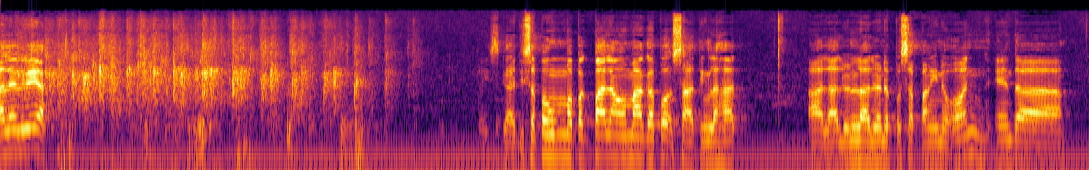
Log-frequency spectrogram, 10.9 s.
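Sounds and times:
speech: 0:00.0 - 0:00.8, 0:01.4 - 0:02.3, 0:04.9 - 0:07.5, 0:08.1 - 0:10.8
church congregation applauding: 0:00.0 - 0:04.3
low steady hum: 0:00.0 - 0:10.8.

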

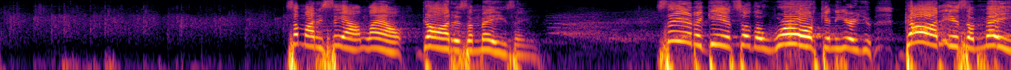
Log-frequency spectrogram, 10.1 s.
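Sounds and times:
audience clapping hands: 0:00.0 - 0:03.2
speech: 0:03.0 - 0:05.4, 0:06.6 - 0:10.1.

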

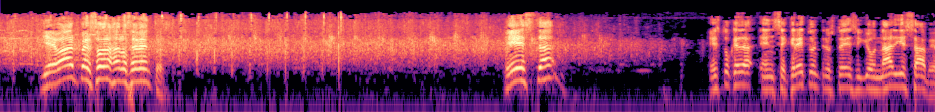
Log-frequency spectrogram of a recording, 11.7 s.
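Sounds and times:
audience applause: 0:00.0 - 0:08.6
speech: 0:00.5 - 0:02.2, 0:06.3 - 0:07.1, 0:08.8 - 0:11.6.

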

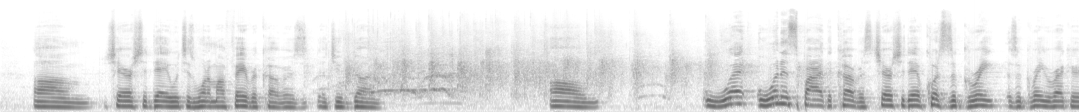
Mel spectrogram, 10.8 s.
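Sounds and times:
speech: 0:00.3 - 0:04.1, 0:05.5 - 0:06.2, 0:07.0 - 0:10.7
audience applause: 0:03.0 - 0:07.6
person whooping: 0:03.6 - 0:04.8, 0:06.3 - 0:06.9.

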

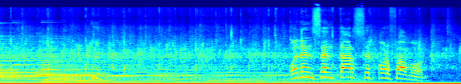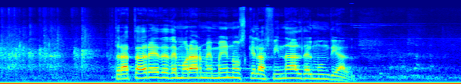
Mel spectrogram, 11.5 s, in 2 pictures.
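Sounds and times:
audience applause: 0:00.0 - 0:07.2
speech: 0:03.7 - 0:05.6, 0:07.2 - 0:10.4.

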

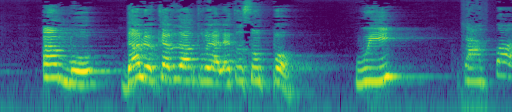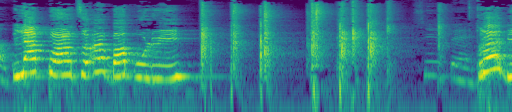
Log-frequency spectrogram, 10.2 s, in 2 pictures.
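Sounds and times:
speech: 0:00.4 - 0:03.0, 0:03.6 - 0:07.1, 0:09.8 - 0:10.2
group of children clapping in a rhythmic cheer: 0:07.1 - 0:09.9.

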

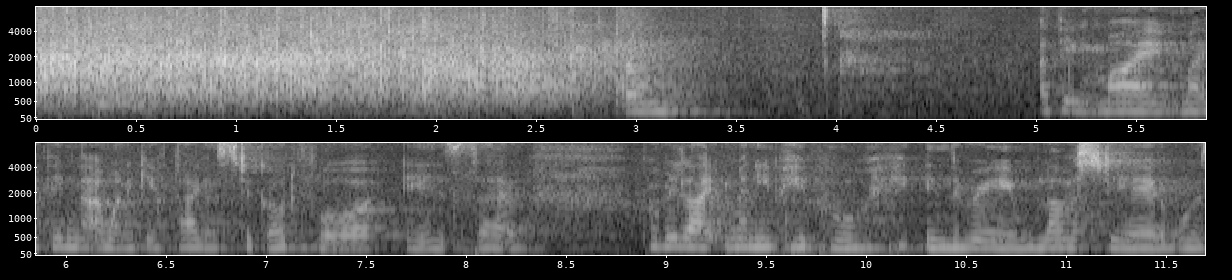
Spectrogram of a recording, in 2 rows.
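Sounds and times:
audience applause: 0:00.0 - 0:03.4
speech: 0:03.0 - 0:03.4, 0:05.0 - 0:11.6.

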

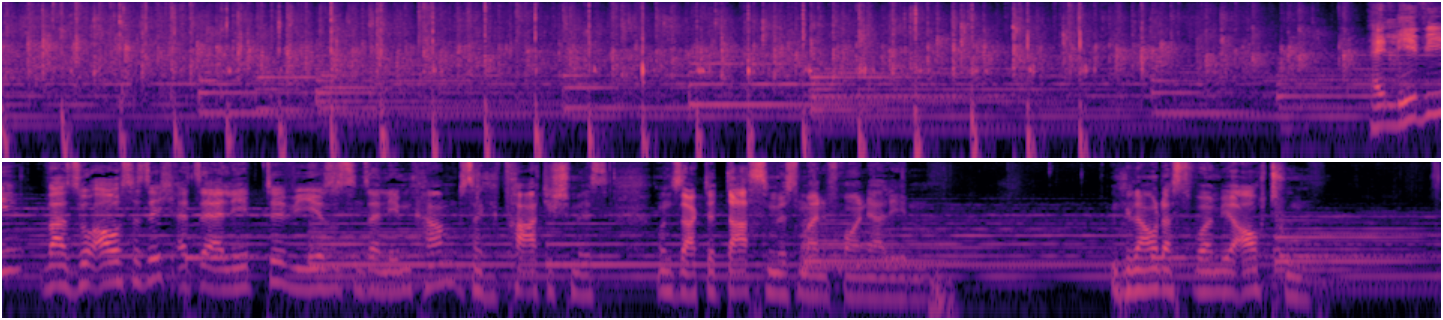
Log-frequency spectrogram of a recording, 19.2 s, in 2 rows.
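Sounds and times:
crowd clapping in rhythm: 0:00.0 - 0:09.6
music with sustained tones: 0:00.0 - 0:19.1
speech: 0:09.2 - 0:16.0, 0:17.0 - 0:18.5.

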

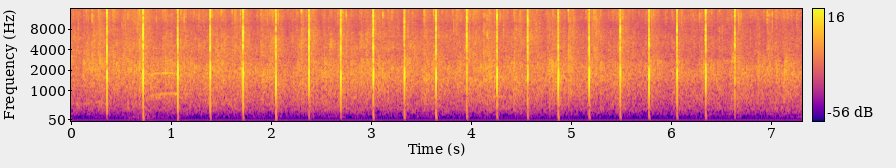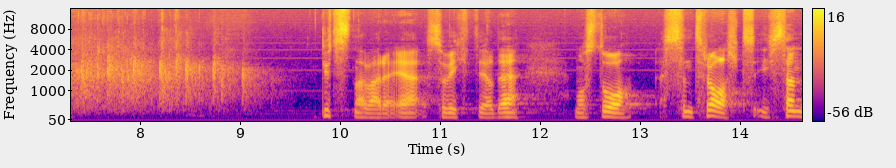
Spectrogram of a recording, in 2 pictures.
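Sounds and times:
audience applause: 0:00.0 - 0:09.3
soft constant noise: 0:00.0 - 0:14.6
speech: 0:09.8 - 0:14.6.

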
